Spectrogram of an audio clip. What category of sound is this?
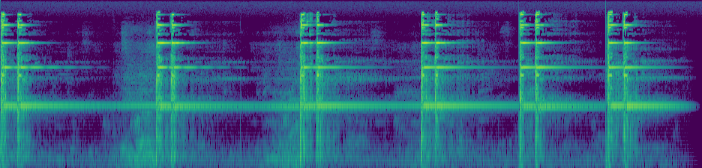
Sound effects > Objects / House appliances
